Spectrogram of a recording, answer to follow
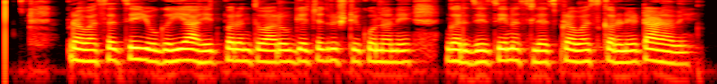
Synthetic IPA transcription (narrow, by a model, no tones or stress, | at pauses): pɾəʋasat͡sejoɡɦiaɦet̪̚pəɾənt̪uaɾoɡjat͡ɕjad̪ɾuʂʈiːkonaneɡəɾd͡zet͡senəsljaspɾəʋaskəɾɳeʈaɭ̃aʋe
